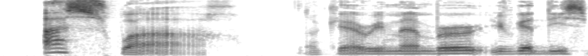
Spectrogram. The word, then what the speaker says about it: asseoir: Asseoir. Okay, remember you've got this beautiful but then phonetically doesn't exist. Asseoir. Remember double S here, it's really strong s, really strong S.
